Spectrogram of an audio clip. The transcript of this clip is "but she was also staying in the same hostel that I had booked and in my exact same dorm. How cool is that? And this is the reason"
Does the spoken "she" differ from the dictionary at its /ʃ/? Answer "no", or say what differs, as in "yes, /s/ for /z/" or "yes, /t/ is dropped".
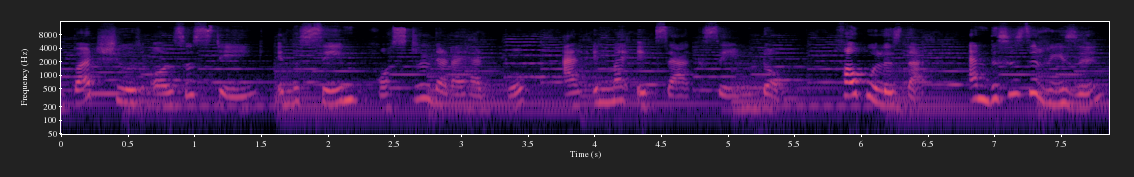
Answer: no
